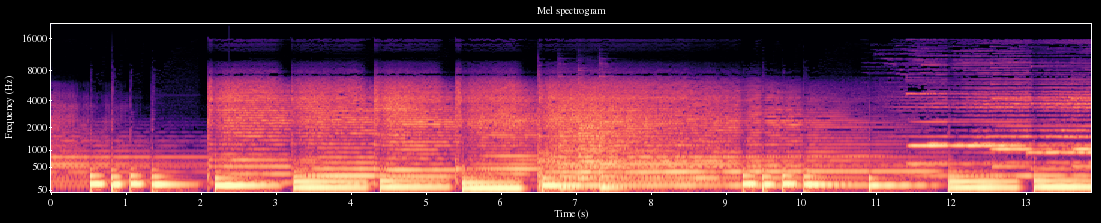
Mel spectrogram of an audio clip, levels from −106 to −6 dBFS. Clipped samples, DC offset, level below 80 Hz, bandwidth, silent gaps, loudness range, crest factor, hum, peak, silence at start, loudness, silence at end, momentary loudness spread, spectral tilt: under 0.1%; under 0.1%; -28 dBFS; 7 kHz; none; 2 LU; 10 dB; none; 0 dBFS; 0 s; -12 LUFS; 0 s; 8 LU; -8 dB/octave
